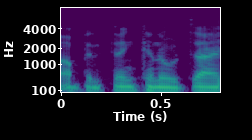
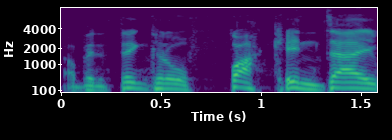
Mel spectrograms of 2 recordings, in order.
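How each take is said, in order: First: Said in the usual way. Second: Exasperated, lean on "fucking day"; exasperated emphasis. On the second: Real, not acted. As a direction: stress on "fucking" and a rising "day". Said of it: "calm down".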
